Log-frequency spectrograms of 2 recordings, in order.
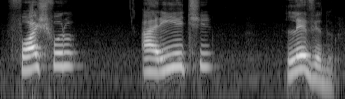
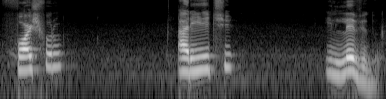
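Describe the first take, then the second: First: Each word said slowly and separately, loud; example words. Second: "Fósforo" and "ariete" rising, "lêvedo" falling; "lêvedo" closing the list with a fall; example words again. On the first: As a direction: spell out "Fósforo", "ariete", "lêvedo" as separate examples. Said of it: "Proparoxítonos". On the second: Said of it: "as proparoxítones são as mais fáceis". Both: Shown as a demonstration.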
